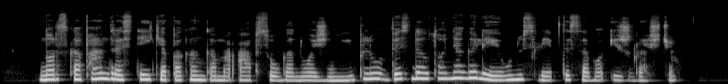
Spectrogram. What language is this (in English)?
Lithuanian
